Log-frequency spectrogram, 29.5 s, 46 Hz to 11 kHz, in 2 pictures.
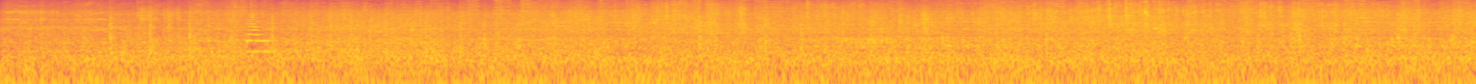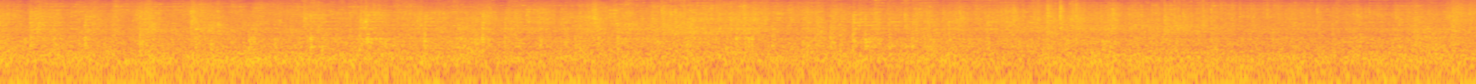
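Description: Train with a TEM2 diesel shunting locomotive running on the rails: a loud, steady rumble with wheel-on-rail noise. A brief tone sounds about two and a half seconds in.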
